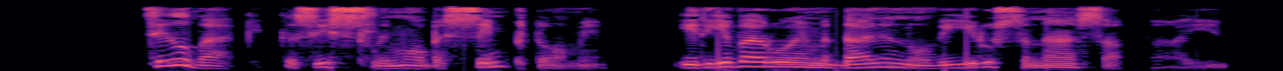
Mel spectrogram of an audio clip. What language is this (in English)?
Latvian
